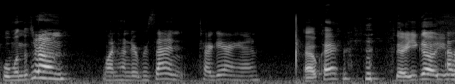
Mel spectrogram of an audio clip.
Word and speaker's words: Targaryen: oh oh my god that second one was Targaryen as in darn areas Targaryen and one hundred percent so obviously this questions for you who do you think will win the throne 100% Targaryen okay there you go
